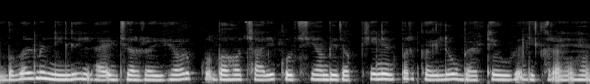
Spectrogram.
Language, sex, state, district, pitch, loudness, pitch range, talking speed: Hindi, female, Bihar, Gaya, 220 Hz, -13 LUFS, 210-240 Hz, 225 wpm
